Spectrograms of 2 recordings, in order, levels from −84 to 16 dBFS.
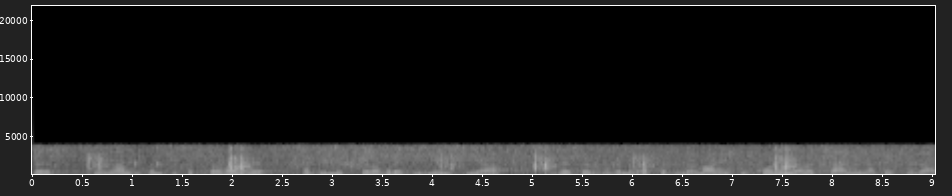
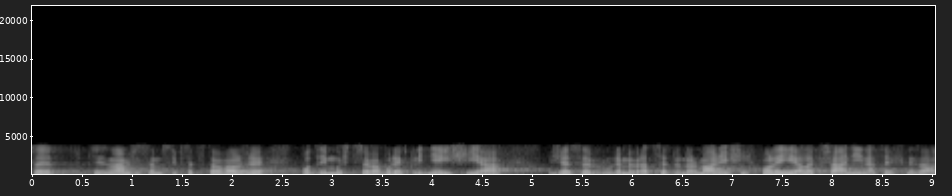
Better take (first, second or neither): second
